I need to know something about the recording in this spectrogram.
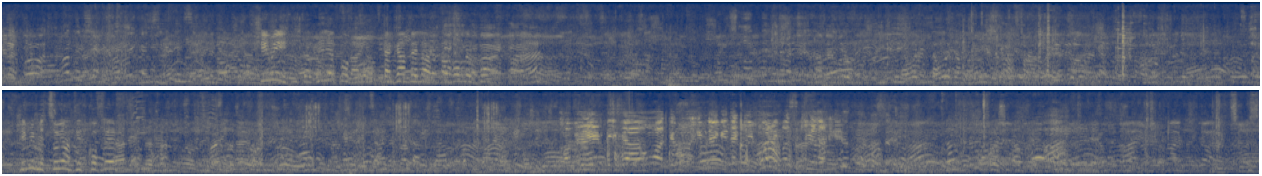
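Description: A large crowd of men murmurs and chants outdoors.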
